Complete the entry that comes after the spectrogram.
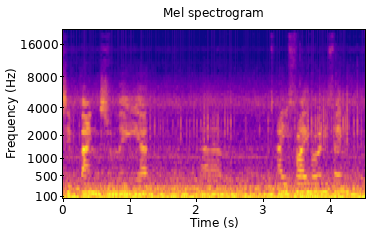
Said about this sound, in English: Letting my foot off the throttle sharply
